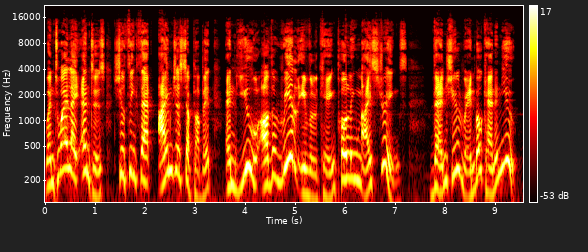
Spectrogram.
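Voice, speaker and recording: A man's voice: high voice, sing-song, unhurried, breathy edge, no echo, voice pushed up, heavily acted. A man voicing a pompous, scheming and cowardly evil pony king with theatrical, grandiose delivery in a story. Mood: smug, scheming.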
